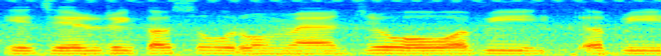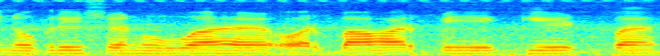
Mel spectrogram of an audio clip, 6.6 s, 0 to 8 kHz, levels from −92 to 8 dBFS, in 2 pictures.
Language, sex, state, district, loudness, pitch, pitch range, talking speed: Hindi, female, Chhattisgarh, Raipur, -16 LUFS, 155 Hz, 150-160 Hz, 155 wpm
